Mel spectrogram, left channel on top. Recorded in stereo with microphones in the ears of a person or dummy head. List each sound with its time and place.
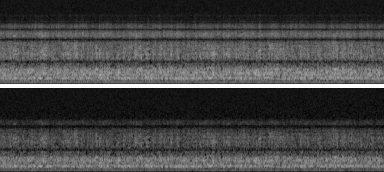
0.0 s an engine running: 85° left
